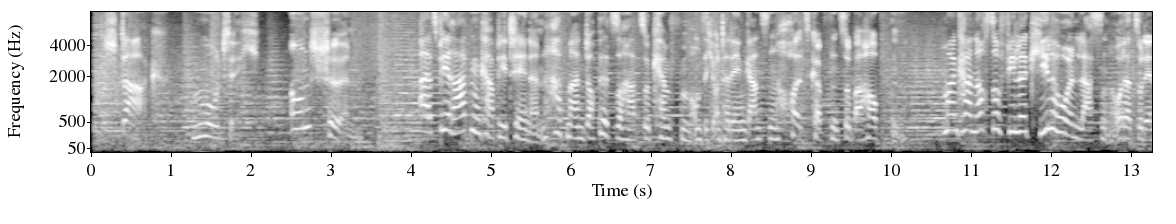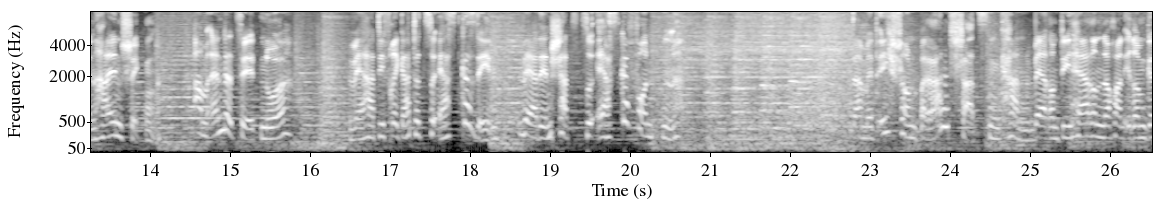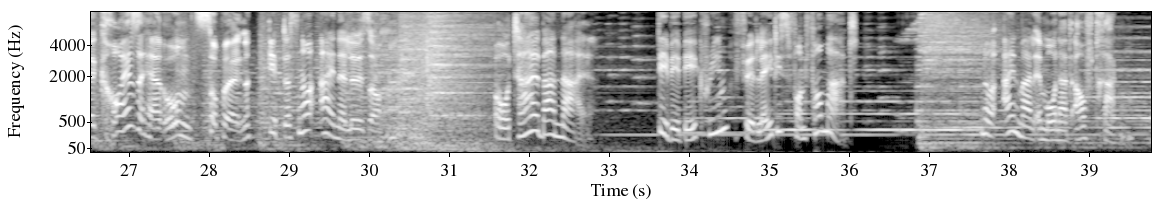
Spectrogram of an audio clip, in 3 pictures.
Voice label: werbung piratin

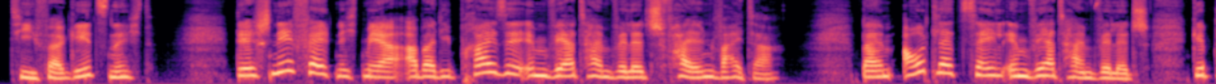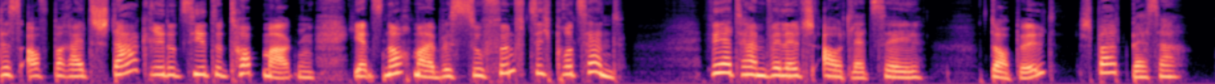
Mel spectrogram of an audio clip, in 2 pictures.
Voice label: werbung mode

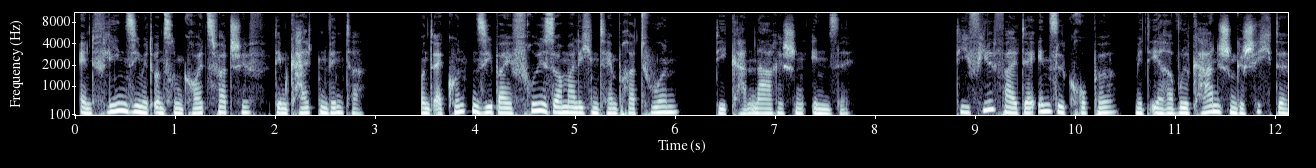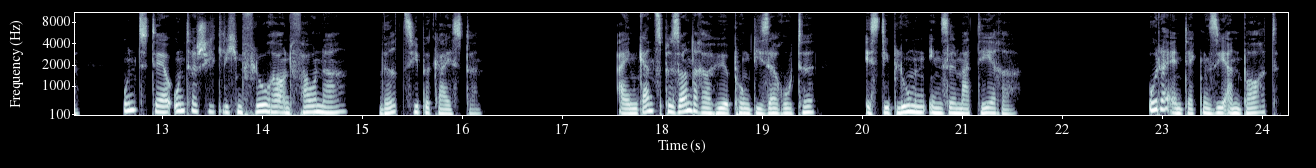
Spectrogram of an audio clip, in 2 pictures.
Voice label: sprachprobe werbung

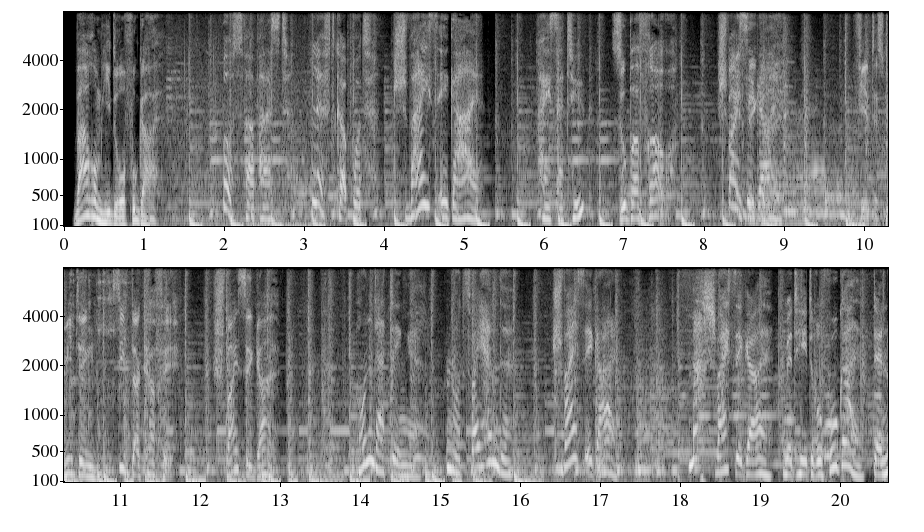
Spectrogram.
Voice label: tv spot schweiss egal; hidrofugal 2015

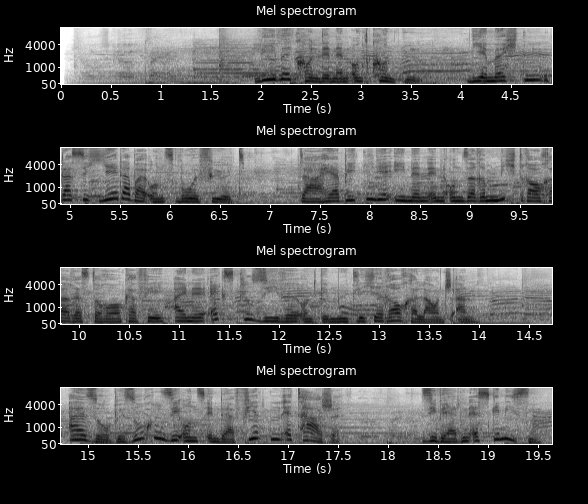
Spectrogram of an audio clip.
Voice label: werbung deu engl tuerk; r-lounge

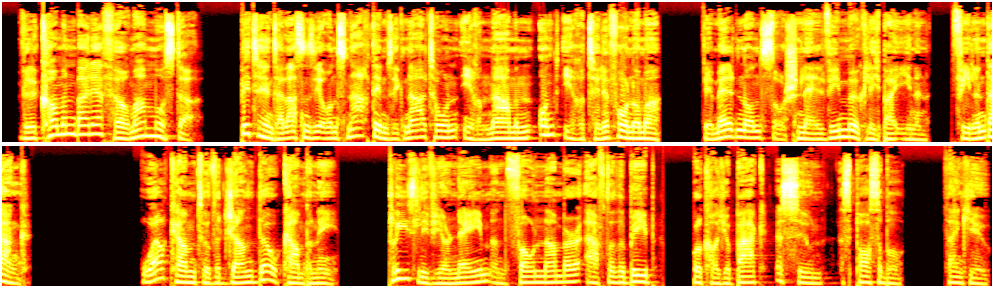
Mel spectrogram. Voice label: anrufbeantworter

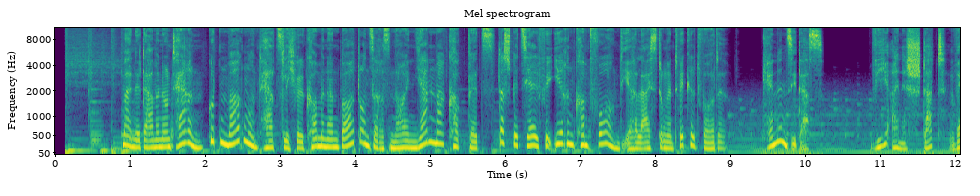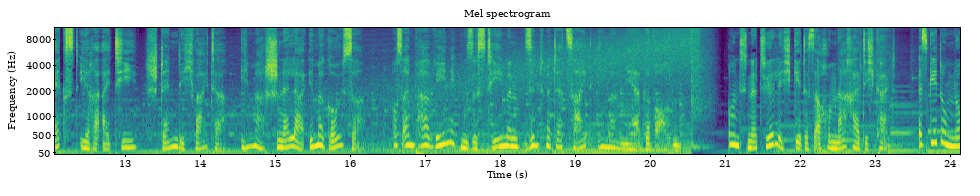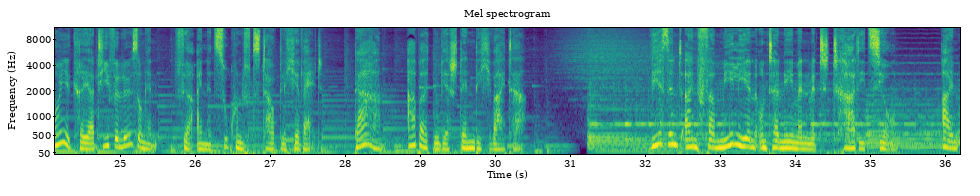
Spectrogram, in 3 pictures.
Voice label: imagefilm

